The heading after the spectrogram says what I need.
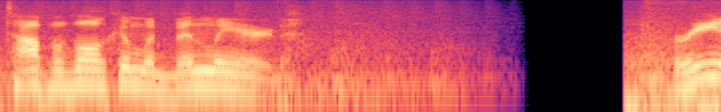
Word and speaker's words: Leard: Who's the best Auburn quarterback never to win a Heisman and who also has the last name that rhymes with weird? That would be myself, That's Ben it. Leard.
